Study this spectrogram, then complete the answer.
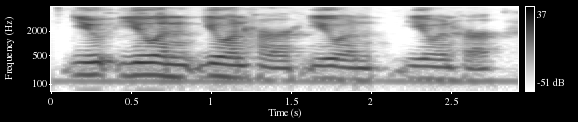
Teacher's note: we reduce it we often leave that d off and it sounds a little more like n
